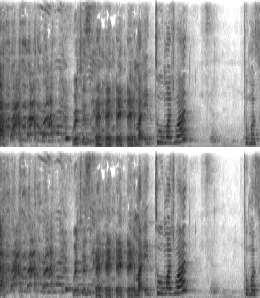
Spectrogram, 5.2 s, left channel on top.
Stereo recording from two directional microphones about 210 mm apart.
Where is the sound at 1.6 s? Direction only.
25° left (ahead or behind).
